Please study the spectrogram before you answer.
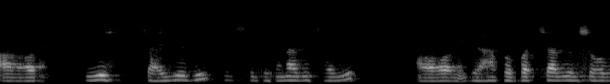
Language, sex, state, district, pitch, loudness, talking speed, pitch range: Hindi, female, Bihar, Purnia, 180 Hz, -36 LUFS, 125 wpm, 175-195 Hz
